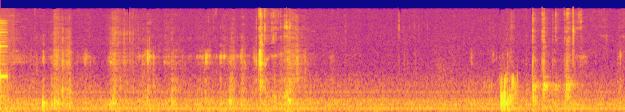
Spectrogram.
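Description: Faint mouth sounds of a man sipping and swallowing thick makgeolli from a small bowl, with scattered soft clicks and a slightly louder gulp about five seconds in, over a low steady hum.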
